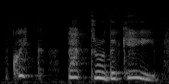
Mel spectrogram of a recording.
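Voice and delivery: high-pitched, hurried storybook alarm; playful panicky urgency; urgent. Shown as a demonstration. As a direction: rush it as if fleeing a bear. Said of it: "go through this very quickly, like it's urgent".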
